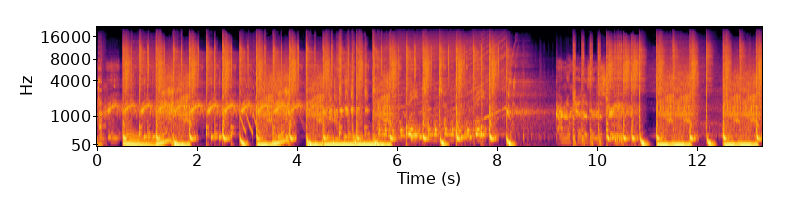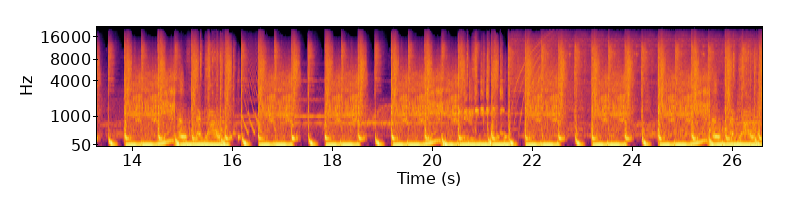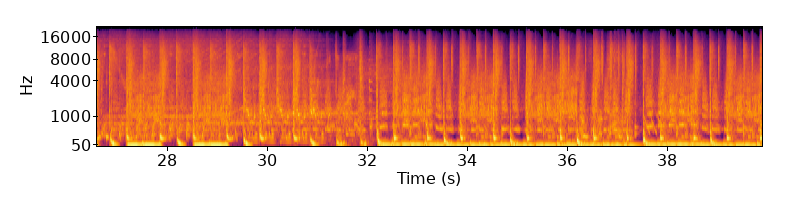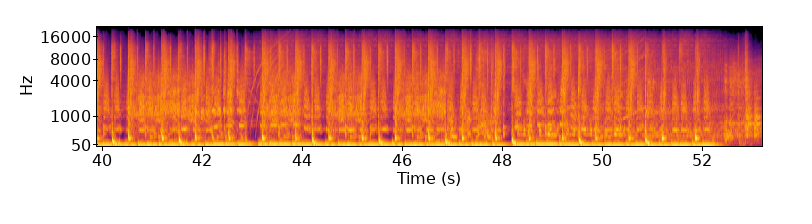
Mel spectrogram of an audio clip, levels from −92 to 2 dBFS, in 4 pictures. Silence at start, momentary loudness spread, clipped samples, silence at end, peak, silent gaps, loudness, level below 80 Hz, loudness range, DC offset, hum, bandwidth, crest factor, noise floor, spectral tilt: 0 s; 4 LU; under 0.1%; 0 s; 0 dBFS; none; -12 LUFS; -14 dBFS; 2 LU; under 0.1%; none; 18.5 kHz; 12 dB; -35 dBFS; -3 dB/octave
